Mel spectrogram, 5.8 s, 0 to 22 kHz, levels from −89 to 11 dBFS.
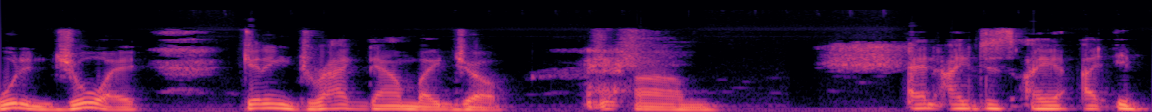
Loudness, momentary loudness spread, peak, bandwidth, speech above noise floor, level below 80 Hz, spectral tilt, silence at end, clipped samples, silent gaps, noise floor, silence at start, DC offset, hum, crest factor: -20 LUFS; 12 LU; -4 dBFS; 8 kHz; 30 dB; -44 dBFS; -6.5 dB/octave; 0 s; under 0.1%; none; -49 dBFS; 0 s; under 0.1%; none; 14 dB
